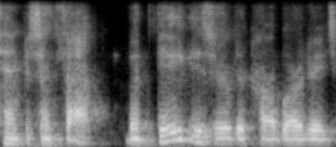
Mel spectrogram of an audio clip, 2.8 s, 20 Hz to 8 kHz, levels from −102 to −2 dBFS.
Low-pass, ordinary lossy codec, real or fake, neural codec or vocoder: 7.2 kHz; Opus, 24 kbps; fake; codec, 16 kHz in and 24 kHz out, 1.1 kbps, FireRedTTS-2 codec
